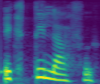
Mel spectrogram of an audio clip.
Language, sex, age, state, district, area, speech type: Sindhi, female, 18-30, Gujarat, Junagadh, urban, read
